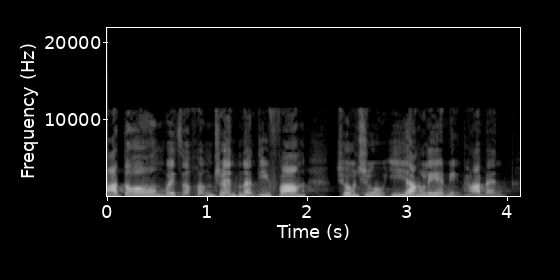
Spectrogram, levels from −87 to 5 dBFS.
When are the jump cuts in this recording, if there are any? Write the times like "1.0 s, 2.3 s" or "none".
1.3 s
